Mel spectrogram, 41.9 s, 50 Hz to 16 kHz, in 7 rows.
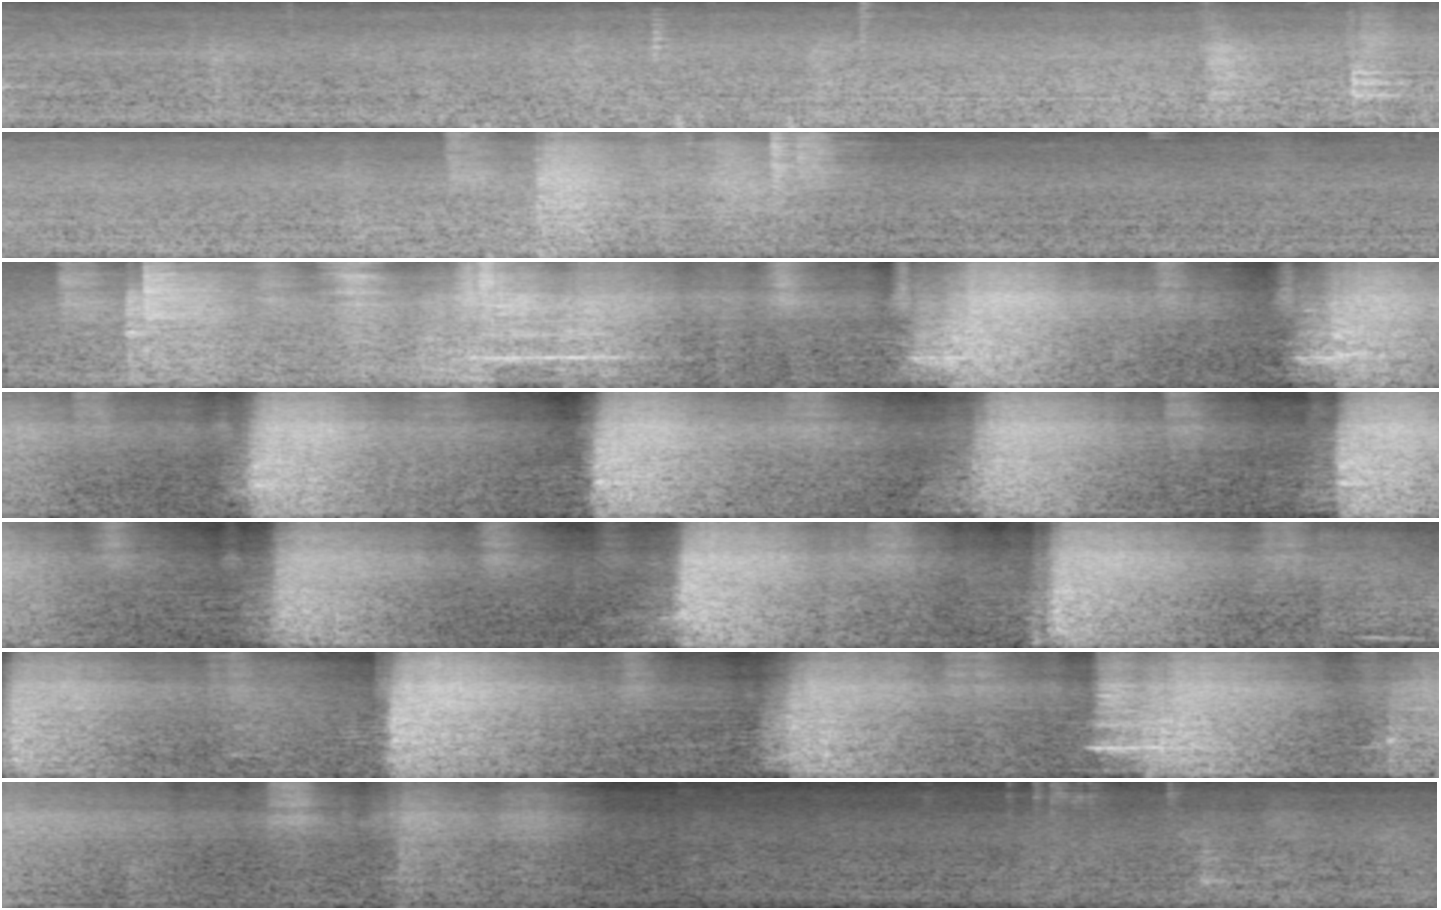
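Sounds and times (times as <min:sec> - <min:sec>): steady machine noise: 0:00.0 - 0:17.5
forging hammer striking steel: 0:05.0 - 0:06.2, 0:12.3 - 0:14.9.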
